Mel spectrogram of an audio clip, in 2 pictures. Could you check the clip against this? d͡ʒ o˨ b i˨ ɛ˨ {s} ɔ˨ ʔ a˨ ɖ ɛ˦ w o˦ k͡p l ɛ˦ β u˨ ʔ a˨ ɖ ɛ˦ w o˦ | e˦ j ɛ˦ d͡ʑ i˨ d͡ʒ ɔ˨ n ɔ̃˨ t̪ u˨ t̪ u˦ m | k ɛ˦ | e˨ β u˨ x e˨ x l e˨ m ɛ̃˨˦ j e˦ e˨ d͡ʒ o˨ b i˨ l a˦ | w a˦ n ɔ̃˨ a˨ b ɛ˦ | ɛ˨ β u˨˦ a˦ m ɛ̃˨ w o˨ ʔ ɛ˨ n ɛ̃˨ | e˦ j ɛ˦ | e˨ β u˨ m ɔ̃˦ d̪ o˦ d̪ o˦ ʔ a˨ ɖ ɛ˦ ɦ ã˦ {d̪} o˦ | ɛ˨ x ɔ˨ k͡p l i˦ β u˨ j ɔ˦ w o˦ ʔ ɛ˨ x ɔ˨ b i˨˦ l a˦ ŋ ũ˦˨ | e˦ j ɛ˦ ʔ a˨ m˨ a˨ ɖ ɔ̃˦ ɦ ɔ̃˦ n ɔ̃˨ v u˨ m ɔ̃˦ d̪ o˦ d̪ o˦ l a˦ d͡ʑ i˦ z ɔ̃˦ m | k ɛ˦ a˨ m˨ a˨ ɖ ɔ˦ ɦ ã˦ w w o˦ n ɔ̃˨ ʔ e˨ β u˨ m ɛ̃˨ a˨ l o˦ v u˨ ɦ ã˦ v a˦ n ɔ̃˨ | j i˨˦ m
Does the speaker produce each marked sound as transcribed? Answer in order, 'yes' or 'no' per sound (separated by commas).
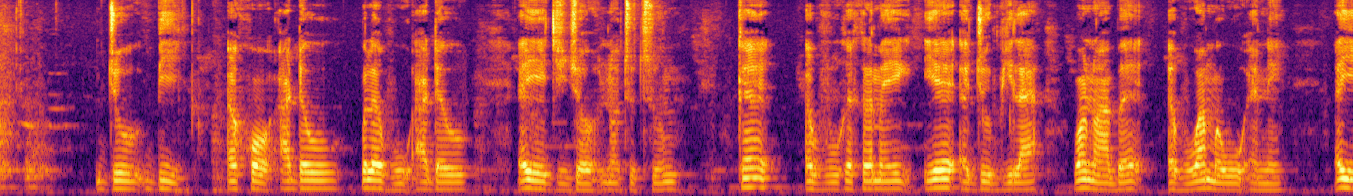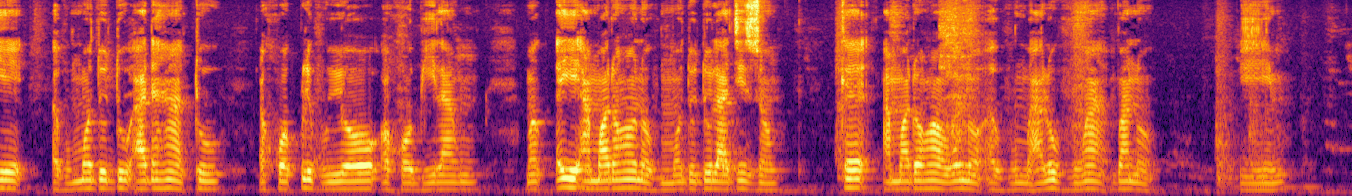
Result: no, no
